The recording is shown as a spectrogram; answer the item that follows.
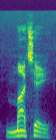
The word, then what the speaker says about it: Maciej: Ladies and gentlemen at home in the viewing audience, this is a gentleman whose nickname is Magic, because the correct pronunciation in Polish of his name is Maciej.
